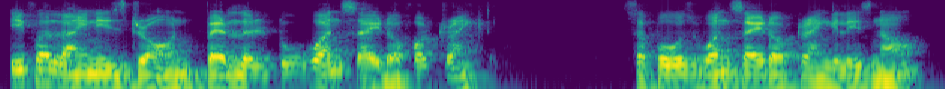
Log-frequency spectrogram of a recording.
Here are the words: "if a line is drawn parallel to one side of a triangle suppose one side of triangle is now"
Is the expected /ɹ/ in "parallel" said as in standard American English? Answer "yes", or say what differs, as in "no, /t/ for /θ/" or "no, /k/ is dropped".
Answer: yes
